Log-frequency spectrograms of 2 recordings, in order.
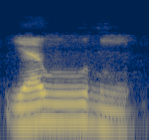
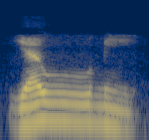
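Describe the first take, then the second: The two takes are said the same way.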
